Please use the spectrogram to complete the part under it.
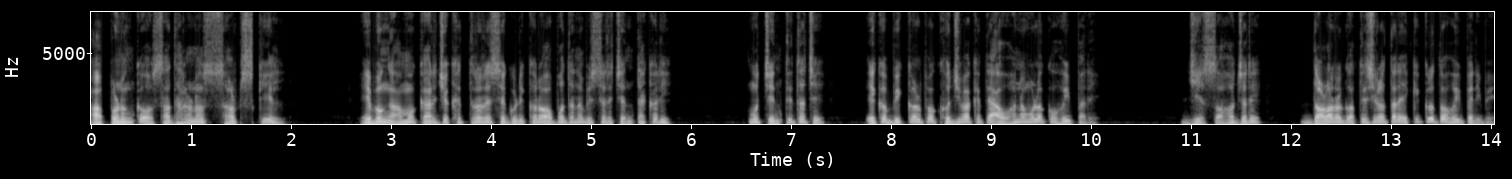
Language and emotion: Odia, fearful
